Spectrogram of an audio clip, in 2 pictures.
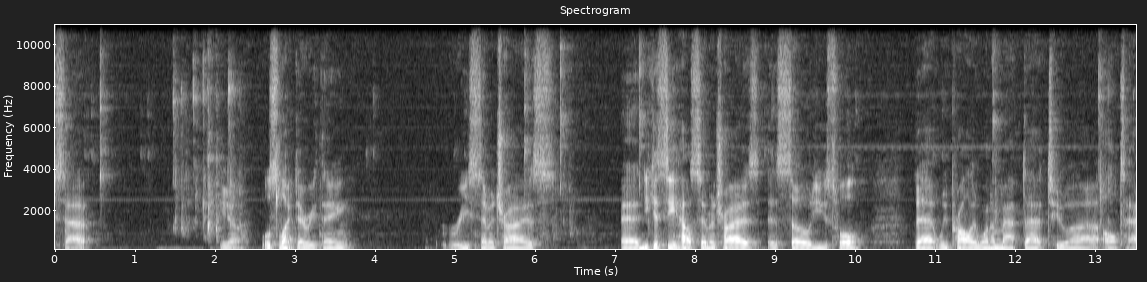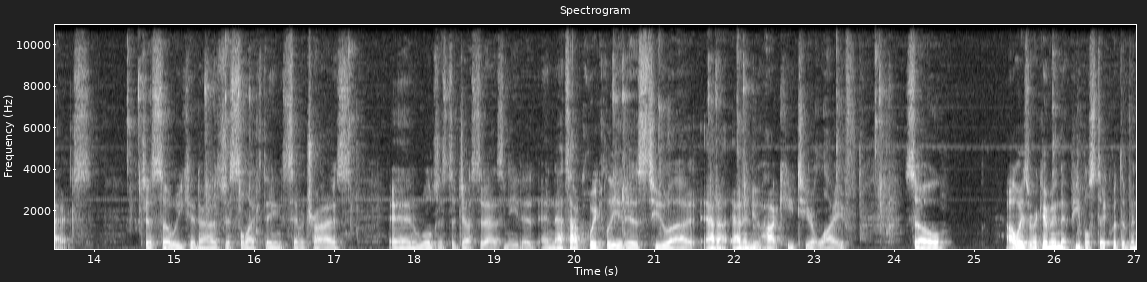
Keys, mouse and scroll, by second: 0.2 KP_Enter, 0.3 click, 0.5 shift+click, 1.4 shift+e, 1.7 KP_1, 1.8 KP_Enter, 2.1 a, 3.8 click, 5.5-6.2 scroll down 3, 5.9 shift+middle click, 6.3 Tab, 6.4 middle click, 7.2-7.5 scroll up 2, 7.3 Tab, 8.8 click, 9.8 right click, 10.9 click, 11.6 alt+click, 13.0 x, 13.9 scroll down 1, 14.5 alt+x, 14.9 scroll up 1, 15.3 a, 15.7 alt+x, 16.1 scroll down 1, 16.4 middle click, 16.9 scroll up 1, 17.1 Tab, 17.5 middle click, 19.6-20.4 scroll down 1, 20.4 KP_1, 21.6 KP_1, 22.0 alt+a, 22.5-23.0 scroll down 1, 23.0 click, 23.2 shift+click, 23.3 shift+middle click, 23.5 middle click, 23.7 alt+middle click, 23.8 alt+a, 24.0 middle click, 25.8 scroll down 2, 26.0 shift+middle click, 26.2 middle click, 26.7 middle click.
